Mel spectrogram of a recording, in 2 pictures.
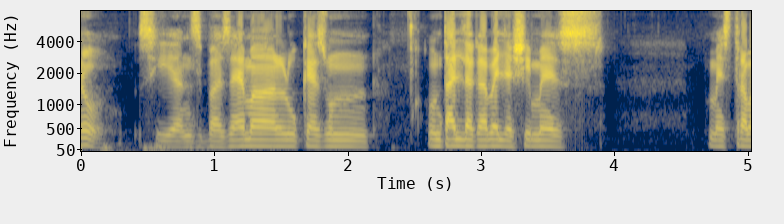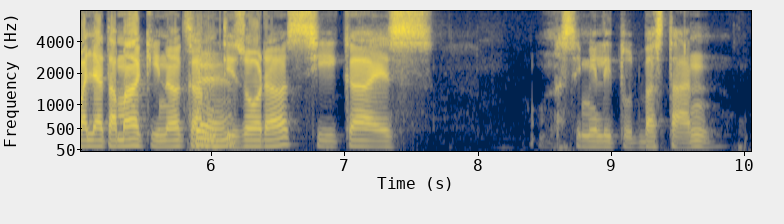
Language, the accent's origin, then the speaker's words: Catalan; Cassà de la Selva, Catalonia, Spain; jo sóc de Cassà de la Selva de tota la vida. Jo des de P3 fins a quart de l'ESO vaig estar estudiant allà.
